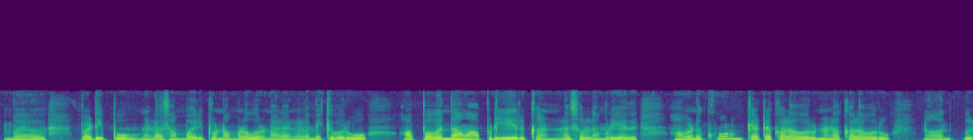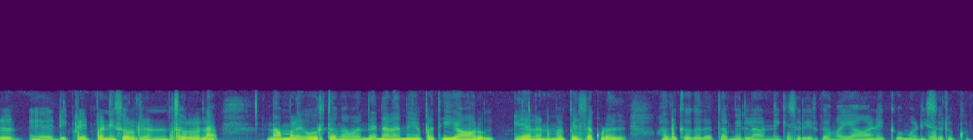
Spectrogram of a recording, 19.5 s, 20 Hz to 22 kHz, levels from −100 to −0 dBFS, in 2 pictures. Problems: none marked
